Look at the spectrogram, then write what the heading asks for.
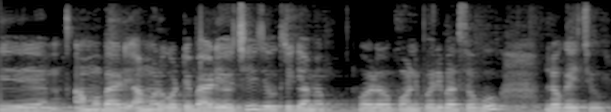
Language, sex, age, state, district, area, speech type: Odia, female, 18-30, Odisha, Boudh, rural, spontaneous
